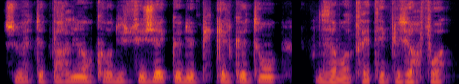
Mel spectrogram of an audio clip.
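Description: A man's voice: mid-range voice, steady tone, moderate pace, dark tone, breathy edge. A man reading the lines of a frail, pious old grandfather who tenderly pleads with his granddaughter. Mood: earnest. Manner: earnest, tender entreaty.

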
